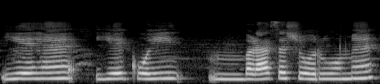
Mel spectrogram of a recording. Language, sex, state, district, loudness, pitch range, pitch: Hindi, female, Punjab, Kapurthala, -16 LUFS, 250-275 Hz, 265 Hz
